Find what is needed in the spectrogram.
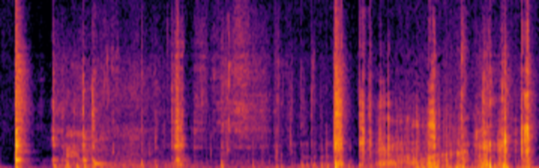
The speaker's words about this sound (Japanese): せっかくなんで、あの、横須賀の同封していただいた海苔も開けますか？これ。海苔はうまいよね。じゃあ、いきます。開けます。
